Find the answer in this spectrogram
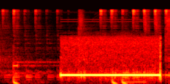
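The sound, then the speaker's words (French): A telephone ringing tone after a number is dialed: a single steady, mid-pitched tone that starts after a quiet opening, holds for about a second and a half, then stops abruptly. “On compose le numéro. Ça sonne”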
